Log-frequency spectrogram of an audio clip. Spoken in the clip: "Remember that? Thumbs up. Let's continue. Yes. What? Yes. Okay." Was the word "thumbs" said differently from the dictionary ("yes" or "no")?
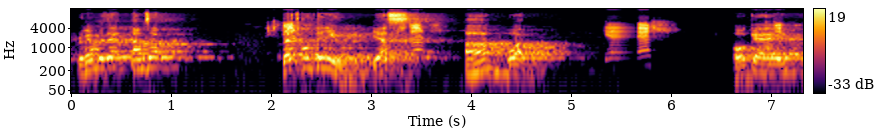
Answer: yes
